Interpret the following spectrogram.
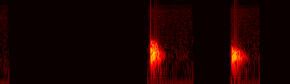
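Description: Two short, soft taps of a pen or marker on the writing surface while working is written out, one a little over a second in and one near the end.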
